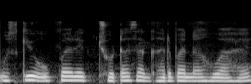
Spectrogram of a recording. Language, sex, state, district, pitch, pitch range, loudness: Hindi, female, Goa, North and South Goa, 175 Hz, 165-180 Hz, -14 LUFS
